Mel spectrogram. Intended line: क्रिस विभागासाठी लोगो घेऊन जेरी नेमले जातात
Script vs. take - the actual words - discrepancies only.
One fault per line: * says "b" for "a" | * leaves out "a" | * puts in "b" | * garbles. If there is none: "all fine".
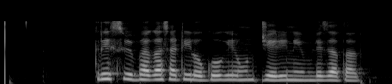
all fine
